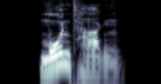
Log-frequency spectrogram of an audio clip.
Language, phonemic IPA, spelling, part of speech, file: German, /ˈmoːnˌtaːɡən/, Montagen, noun, De-Montagen.ogg
- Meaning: dative plural of Montag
